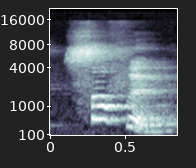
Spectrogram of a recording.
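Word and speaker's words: soften: can you tell me what will be the pronunciation of this word yes correct it is sofin you're a smart learner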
